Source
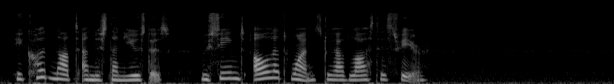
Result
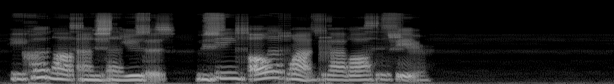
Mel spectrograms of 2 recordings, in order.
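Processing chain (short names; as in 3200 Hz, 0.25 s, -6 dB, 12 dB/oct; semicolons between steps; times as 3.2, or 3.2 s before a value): spectral dilation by 0.12 s; 0.59–2.77 notch 960 Hz, Q 5.4; gain +4 dB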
